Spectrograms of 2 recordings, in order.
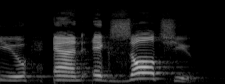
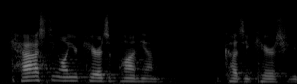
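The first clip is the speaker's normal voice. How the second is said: very soft, lowered scripture reading; gentle reassurance; 5 semitones lower, 14 dB quieter than usual. Real, not acted. Preacher letting the verse sink in, gentle reassurance. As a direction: let the verse settle quietly, dropping lower at the end.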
